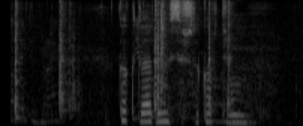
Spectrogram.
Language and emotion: Russian, neutral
